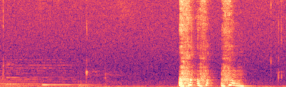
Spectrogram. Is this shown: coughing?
yes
